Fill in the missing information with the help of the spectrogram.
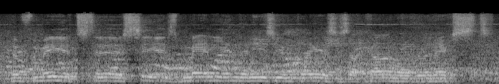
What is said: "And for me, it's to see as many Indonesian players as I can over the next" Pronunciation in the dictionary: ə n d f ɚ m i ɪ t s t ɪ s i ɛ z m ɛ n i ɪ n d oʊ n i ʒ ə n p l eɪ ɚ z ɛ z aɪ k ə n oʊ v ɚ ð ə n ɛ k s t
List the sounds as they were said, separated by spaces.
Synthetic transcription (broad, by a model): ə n f ɚ m i ɪ t s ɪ s i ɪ z m ɛ n i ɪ n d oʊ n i z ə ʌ p l eɪ ɚ z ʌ z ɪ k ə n oʊ v ɚ ð ə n ɛ k s t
